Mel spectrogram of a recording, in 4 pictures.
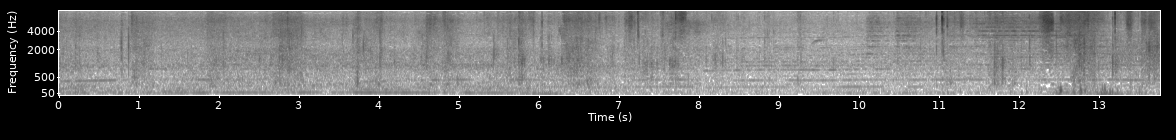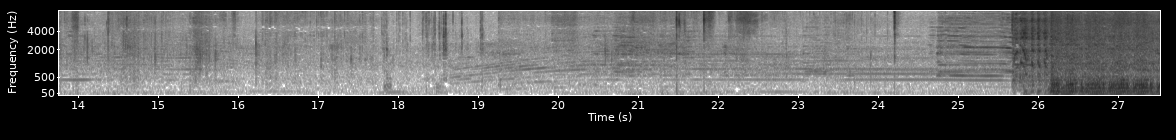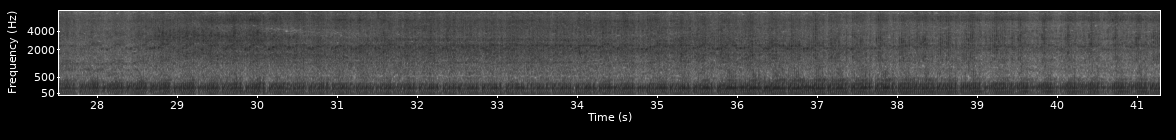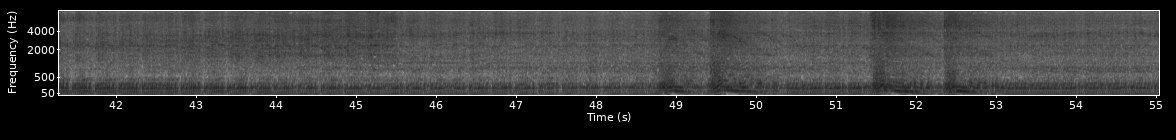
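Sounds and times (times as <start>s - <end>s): motorcycle engine idling: 25.7s - 55.0s
motorcycle engine revving: 25.7s - 55.0s
motorcycle engine starting: 25.7s - 55.0s.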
